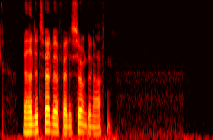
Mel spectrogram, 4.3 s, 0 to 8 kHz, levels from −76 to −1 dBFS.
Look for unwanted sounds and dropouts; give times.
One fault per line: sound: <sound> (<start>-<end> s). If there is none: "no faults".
no faults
